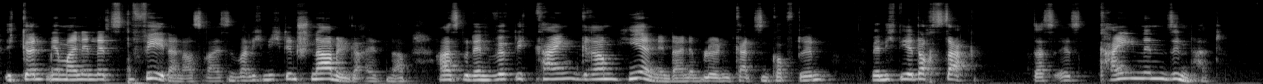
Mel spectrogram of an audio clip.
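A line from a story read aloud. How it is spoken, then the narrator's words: Angry shout. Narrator (German): schrie Jakob wütend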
